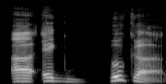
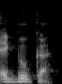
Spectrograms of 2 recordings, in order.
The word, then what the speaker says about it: Egbuka: Drake London, Justin Jefferson, Igbuka from the rookie from Tampa. I can't say his name right. Emeka Egbuka. There you go.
